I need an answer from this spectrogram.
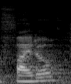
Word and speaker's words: phyto: So I guess that kind of makes sense, the word phyto. There are, and that's spelled P-H-Y-T-O, not F-I-D-O, like phyto.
